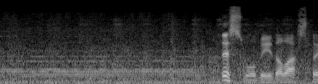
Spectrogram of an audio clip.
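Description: A steam train whistle blows in the distance.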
